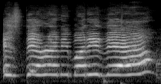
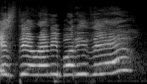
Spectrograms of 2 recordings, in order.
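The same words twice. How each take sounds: First: Loud, high call into the darkness. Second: Loud, high, quick call. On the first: A narrator's reading. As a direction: call out across the sky. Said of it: "And she called out". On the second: Acted. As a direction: shout across the sky to find them. Starchild calls out into sky.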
